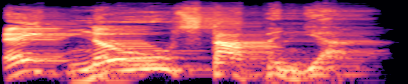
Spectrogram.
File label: Male Mech Ahead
